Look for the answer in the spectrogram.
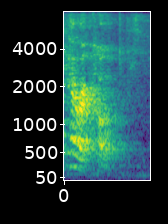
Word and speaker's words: pericope: I'm writing on the That pericope doesn't exist in any of the Dead Sea manuscripts. – What's the word you're using? – Pericope.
